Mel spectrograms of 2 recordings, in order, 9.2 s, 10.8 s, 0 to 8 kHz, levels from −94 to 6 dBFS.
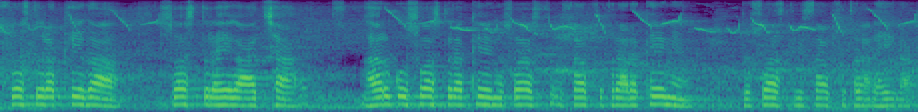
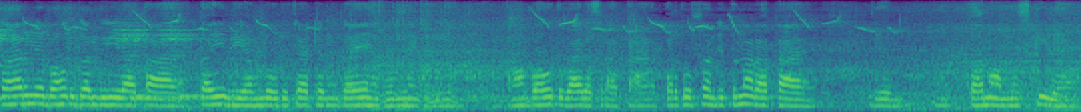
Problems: constant background noise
